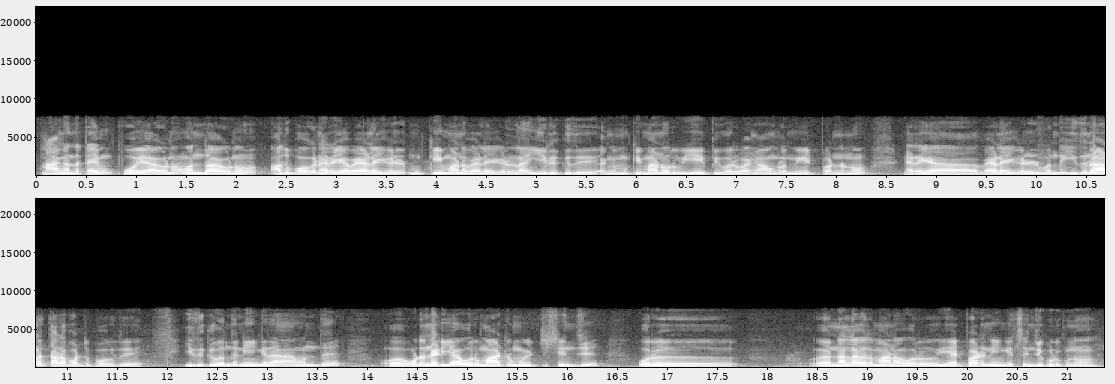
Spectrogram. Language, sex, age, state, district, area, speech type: Tamil, male, 30-45, Tamil Nadu, Coimbatore, urban, spontaneous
